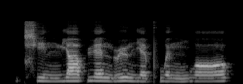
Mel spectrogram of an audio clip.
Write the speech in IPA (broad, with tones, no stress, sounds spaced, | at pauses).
t͡ɕʰ i˨˩ n m j ä˦ p ɥ ɛ˥˨ n ɻ ɻ̩˥˨ n̪ j ɛ˩ pʰ w ə˨˩ n m w ɔ˨˦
